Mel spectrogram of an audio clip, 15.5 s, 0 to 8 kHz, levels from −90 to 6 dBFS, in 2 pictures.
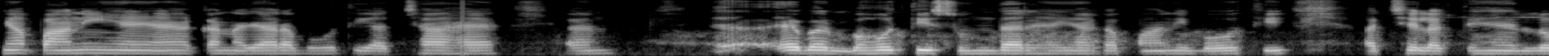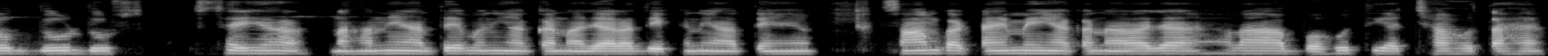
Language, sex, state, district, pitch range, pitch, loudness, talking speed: Hindi, male, Jharkhand, Jamtara, 140-155 Hz, 150 Hz, -19 LUFS, 200 wpm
